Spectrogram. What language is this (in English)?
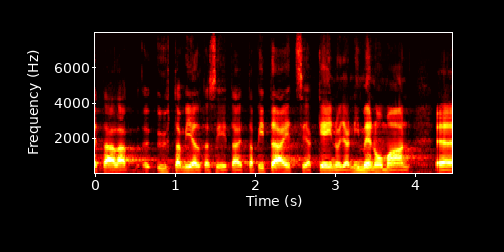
Finnish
